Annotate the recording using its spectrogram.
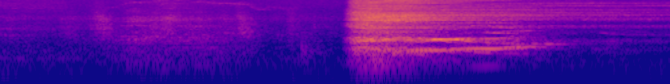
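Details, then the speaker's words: Huff cough (forced expiration technique) demonstrated for mucus clearance: after three slow abdominal breaths, a quiet half breath in, then one long forced open-mouth exhalation, repeated one to three times while avoiding coughing. "now next take a half breath in and then Force the air out of your lungs through your mouth and exhale for as long as"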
